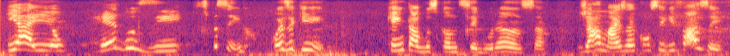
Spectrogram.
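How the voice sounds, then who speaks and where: High-voiced Brazilian woman telling her story. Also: a little hiss or hum, low-quality recording. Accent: Brazilian Portuguese. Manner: expressive, animated storyteller who acts out her own past thoughts. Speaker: psychologist, podcast guest. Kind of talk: casual interview chat, personal storytelling.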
